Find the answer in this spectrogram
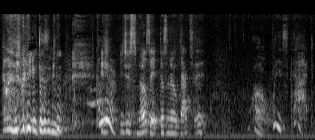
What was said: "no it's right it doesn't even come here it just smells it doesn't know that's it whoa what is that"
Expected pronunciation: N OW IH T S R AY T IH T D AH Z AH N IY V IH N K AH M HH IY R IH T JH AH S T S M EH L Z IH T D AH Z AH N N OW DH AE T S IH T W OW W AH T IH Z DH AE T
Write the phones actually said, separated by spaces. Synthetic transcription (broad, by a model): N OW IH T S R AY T IH T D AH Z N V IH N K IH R IH T JH AH S T S M EH L Z IH T D AH Z AH N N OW DH AE T S IH T W OW W AH T IH Z DH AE T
